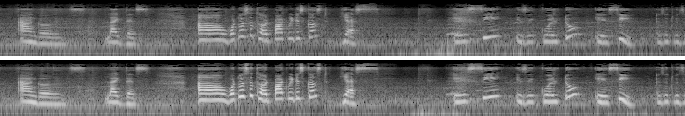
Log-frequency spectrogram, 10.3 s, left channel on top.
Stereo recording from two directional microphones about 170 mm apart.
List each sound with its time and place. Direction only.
0.2 s a woman's voice: 30° right (ahead or behind)
7.2 s a woman's voice: 45° right (ahead or behind)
